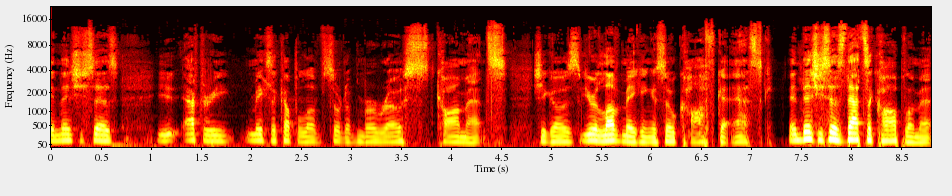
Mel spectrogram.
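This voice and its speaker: A man with an unremarkable speaking voice talks at medium pitch and a moderate pace. His loudness swings widely, in a very clean recording with a silent background. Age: 30s. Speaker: film review podcast host. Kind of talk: casual chat.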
